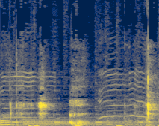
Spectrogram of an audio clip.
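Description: Background music with a steady beat of about two low thuds a second under held tones.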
